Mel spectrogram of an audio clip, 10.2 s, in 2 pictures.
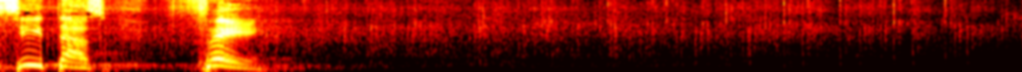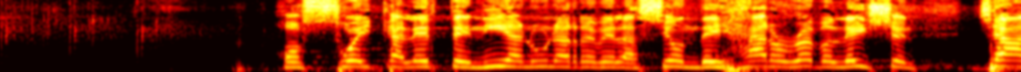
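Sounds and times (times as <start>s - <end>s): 
speech: 0.0s - 1.4s, 6.5s - 10.2s
audience applauding: 0.0s - 6.2s.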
